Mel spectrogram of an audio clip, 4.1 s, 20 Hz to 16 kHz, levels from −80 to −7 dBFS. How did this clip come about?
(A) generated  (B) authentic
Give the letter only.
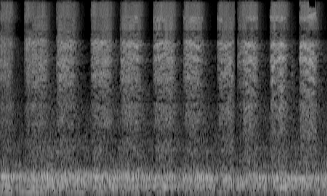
B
